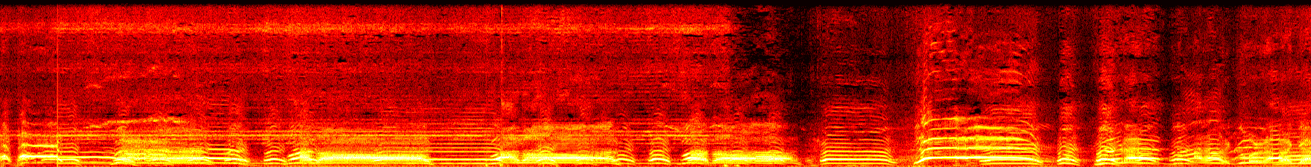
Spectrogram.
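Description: A group of men shouting and chanting together in celebration: loud, drawn-out cries with short overlapping yells between.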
